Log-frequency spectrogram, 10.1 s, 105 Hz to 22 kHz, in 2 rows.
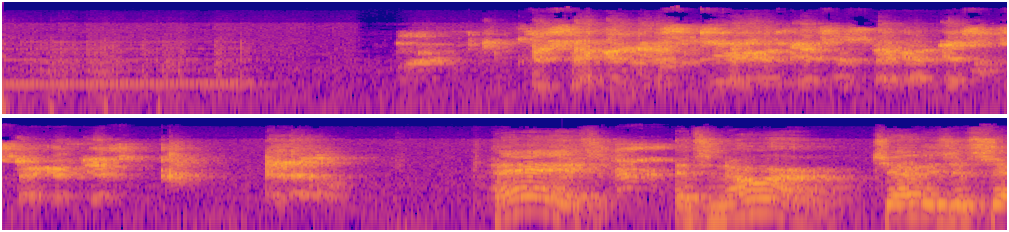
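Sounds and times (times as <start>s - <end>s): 
electronic telephone tone like keypad dialing: 0.0s - 1.3s
low hum: 0.0s - 10.0s
speech: 7.5s - 10.0s.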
